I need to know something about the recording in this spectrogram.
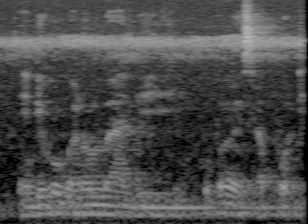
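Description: A man talking, over a thin, steady high-pitched whine that holds one pitch throughout.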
